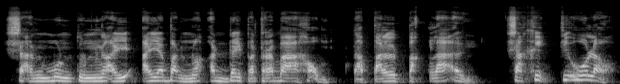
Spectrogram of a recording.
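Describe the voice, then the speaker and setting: A man's voice: fairly high pitch, unhurried, a bit bright, slightly rough, full character voice. A man playing a grumbling, sceptical husband in an Ilocano comedy audio drama, emphatic and with an Ilocano accent.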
